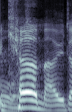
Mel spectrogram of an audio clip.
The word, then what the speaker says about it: Kermode: Well, I want to talk about Commode is where I went. – Oh, of course. But, sorry, Kermode. I always say it wrong. – Not Commode, as in the other word for a toilet.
